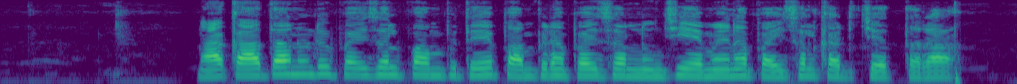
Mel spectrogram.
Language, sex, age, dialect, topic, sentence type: Telugu, male, 31-35, Telangana, banking, question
